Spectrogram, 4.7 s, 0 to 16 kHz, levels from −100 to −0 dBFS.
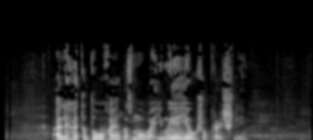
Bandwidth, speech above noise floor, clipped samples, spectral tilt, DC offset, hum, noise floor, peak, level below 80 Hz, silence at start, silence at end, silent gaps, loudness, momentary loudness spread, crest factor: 11 kHz; 37 dB; under 0.1%; -6.5 dB/octave; under 0.1%; none; -63 dBFS; -4 dBFS; -66 dBFS; 0.8 s; 1.05 s; none; -26 LUFS; 11 LU; 24 dB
